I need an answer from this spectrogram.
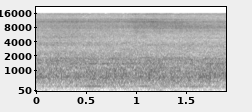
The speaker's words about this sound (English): and we've just come down to Kerrymuir to take advantage of the better weather this morning. It's a little bit noisy sitting here for recording with the traffic.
